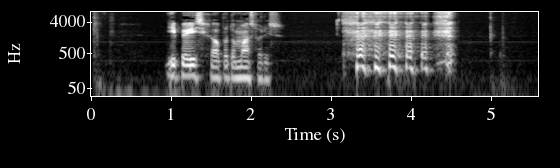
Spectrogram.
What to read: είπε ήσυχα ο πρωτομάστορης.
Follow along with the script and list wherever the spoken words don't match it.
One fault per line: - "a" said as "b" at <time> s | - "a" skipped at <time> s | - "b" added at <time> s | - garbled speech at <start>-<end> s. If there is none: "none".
none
